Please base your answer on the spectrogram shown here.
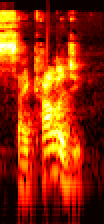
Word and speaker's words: psychology: We don't pronounce in English the P, although there is a P. And when there's a PS, we never pronounce the first letter. That's the rule. That's the common rule, the grammar rule in English. When there are two consonants at the beginning, we usually pronounce the second consonant sound.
